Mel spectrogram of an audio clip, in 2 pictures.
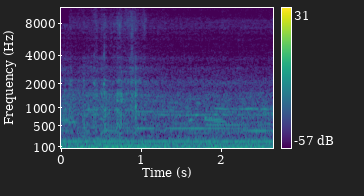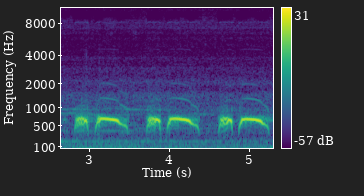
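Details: Spotted dove calling: after about three seconds of quiet background, three paired low cooing notes, each a short coo followed by a longer arched coo, spaced roughly one second apart.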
